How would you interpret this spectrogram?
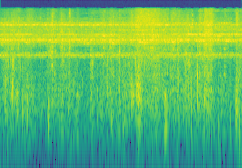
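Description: Steady footsteps crunch through dry leaves at an even walking pace, while a constant high chirring of crickets fills the background throughout. No one speaks.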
